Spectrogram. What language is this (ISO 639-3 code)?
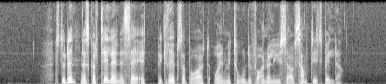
nor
